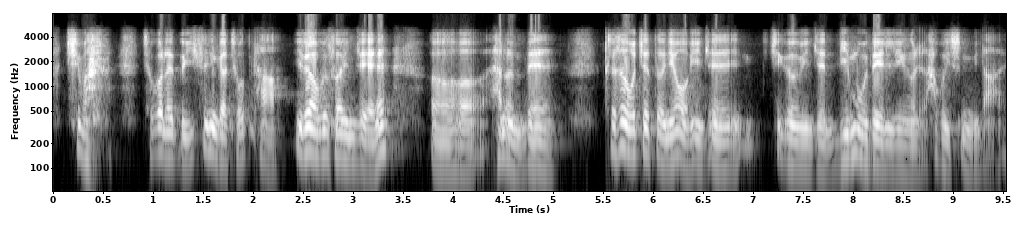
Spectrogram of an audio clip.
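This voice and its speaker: A man talks at a fairly slow pace and medium pitch with lively intonation. It is a normal speaking voice. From Chungcheong, South Korea (Gongju, South Chungcheong). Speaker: pastor. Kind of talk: sermon. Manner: conversational, anecdotal.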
